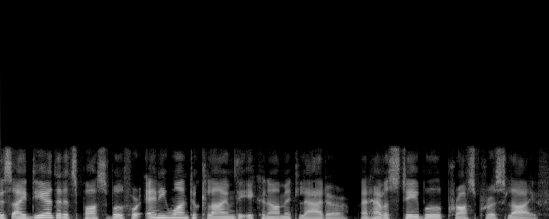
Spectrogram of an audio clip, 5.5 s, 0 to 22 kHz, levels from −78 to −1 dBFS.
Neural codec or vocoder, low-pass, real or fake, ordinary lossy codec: autoencoder, 48 kHz, 128 numbers a frame, DAC-VAE, trained on Japanese speech; 7.2 kHz; fake; AAC, 48 kbps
